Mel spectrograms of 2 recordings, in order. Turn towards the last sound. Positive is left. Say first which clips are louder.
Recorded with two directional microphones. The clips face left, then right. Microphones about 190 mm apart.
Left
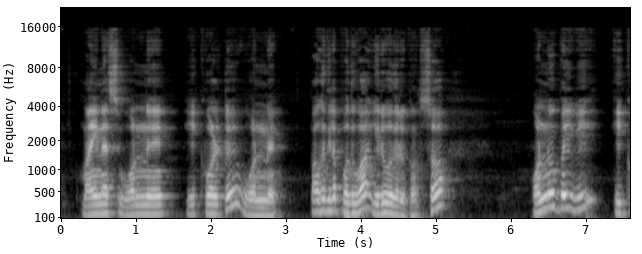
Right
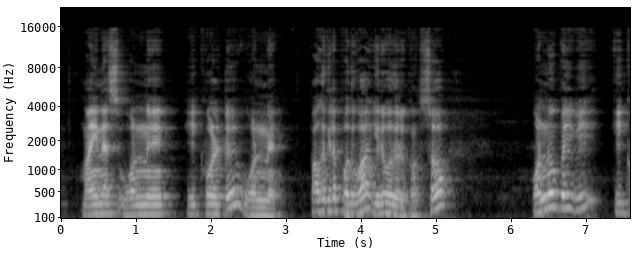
# left 10 dB
turn(degrees=35)  # may be behind; listen again after turning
